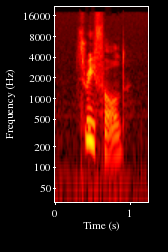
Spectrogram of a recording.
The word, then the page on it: threefold: American English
